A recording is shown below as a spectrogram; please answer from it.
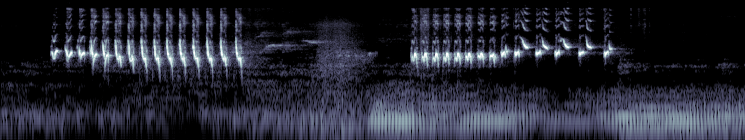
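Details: Female greater green leafbird in heat calling for a male, giving two fast bursts of sharp repeated chirps, each about two seconds long, the second ending in higher hooked notes, over a low background hum.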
